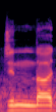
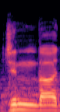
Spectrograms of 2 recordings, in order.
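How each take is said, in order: The two takes are said the same way.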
